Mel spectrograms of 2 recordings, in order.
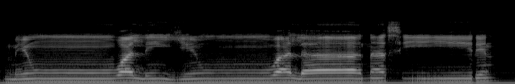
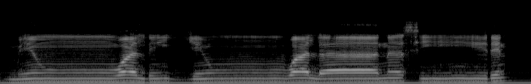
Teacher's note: both waw which are mushaddad are preceded by either a nun sakin or a nun tanween. Therefore we have to prolong them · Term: imperfect idgham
